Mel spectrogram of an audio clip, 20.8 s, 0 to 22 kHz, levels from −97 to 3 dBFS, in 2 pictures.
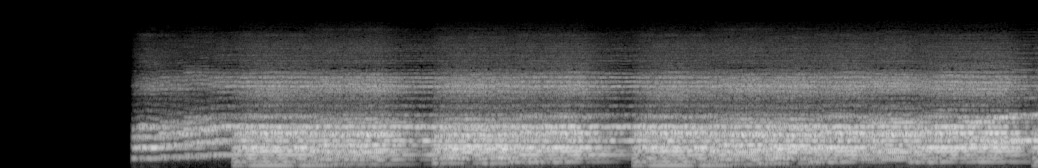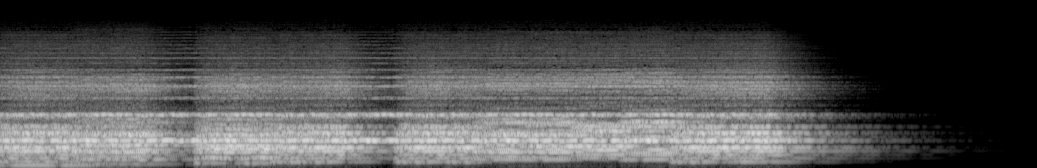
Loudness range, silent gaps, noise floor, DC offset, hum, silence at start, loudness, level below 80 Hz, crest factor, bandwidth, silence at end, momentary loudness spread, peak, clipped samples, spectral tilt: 4 LU; none; under -90 dBFS; under 0.1%; none; 1.3 s; -17 LUFS; -50 dBFS; 14 dB; 9.6 kHz; 2.1 s; 7 LU; -4 dBFS; under 0.1%; -5.5 dB/octave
